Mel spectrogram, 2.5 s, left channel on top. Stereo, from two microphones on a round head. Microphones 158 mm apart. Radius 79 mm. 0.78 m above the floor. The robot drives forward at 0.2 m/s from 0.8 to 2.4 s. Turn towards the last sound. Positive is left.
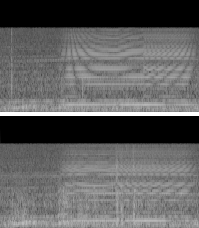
No sound to turn to.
